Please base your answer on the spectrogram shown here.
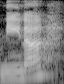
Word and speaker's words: Neenah: everything and you can type in exclamation point nina n-e-e-n-a-h is how you spell that right yeah there you go the neenah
